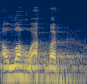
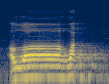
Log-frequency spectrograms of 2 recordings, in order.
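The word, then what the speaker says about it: الله أكبر: au mutaharriqah bainal kalimataini atau wau yang berbaris antara dua kalimat seperti dua kata Allahu Akbar Allah waqah sering banget tuh orang tuh Allah wak. Karena sering dulu main itu kali ya. Wak wakung nasinya. Allahu Akbar. Allahu Akbar. Allahu Akbar. Apa gitu enggak bisa tuh. Jangan ya. Enggak boleh di sini.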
